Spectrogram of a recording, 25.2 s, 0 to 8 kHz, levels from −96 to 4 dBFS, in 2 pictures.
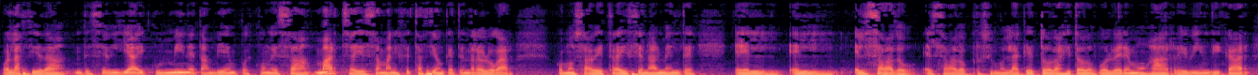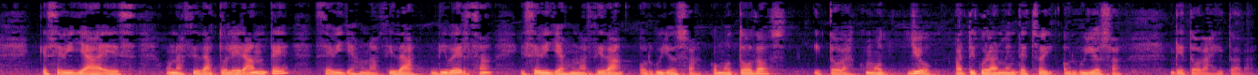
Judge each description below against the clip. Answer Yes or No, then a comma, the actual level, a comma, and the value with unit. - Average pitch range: No, narrow, 1.6 semitones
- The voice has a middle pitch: Yes, medium, 145 Hz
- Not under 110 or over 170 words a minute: Yes, average, 160 wpm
